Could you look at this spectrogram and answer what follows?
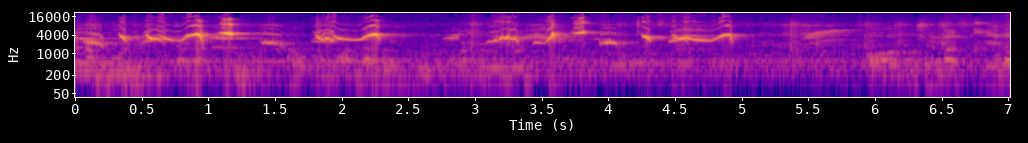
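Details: Long-tailed shrike song used as a lure for wild shrikes: varied whistled and scratchy phrases with sharp up-down sweeps, repeated in bursts, with a low murmur of background noise from a crowded neighbourhood.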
